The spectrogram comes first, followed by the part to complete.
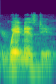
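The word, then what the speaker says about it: Wednesday: এখানে দেখো ওয়েনেসডে, এখানে ওয়েনেসডে, এখানে কি আছে, ডি এন আছে, তাই এখানে ডিটা সাইলেন্ট।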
